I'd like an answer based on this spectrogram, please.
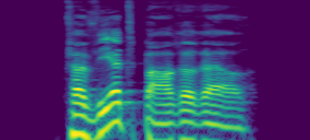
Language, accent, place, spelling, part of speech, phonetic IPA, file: German, Germany, Berlin, verwertbarerer, adjective, [fɛɐ̯ˈveːɐ̯tbaːʁəʁɐ], De-verwertbarerer.ogg
- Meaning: inflection of verwertbar: 1. strong/mixed nominative masculine singular comparative degree 2. strong genitive/dative feminine singular comparative degree 3. strong genitive plural comparative degree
